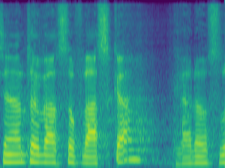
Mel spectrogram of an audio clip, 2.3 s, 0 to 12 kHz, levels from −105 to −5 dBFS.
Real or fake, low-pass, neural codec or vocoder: fake; 10.8 kHz; codec, 16 kHz in and 24 kHz out, 0.4 kbps, LongCat-Audio-Codec, two codebook decoder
